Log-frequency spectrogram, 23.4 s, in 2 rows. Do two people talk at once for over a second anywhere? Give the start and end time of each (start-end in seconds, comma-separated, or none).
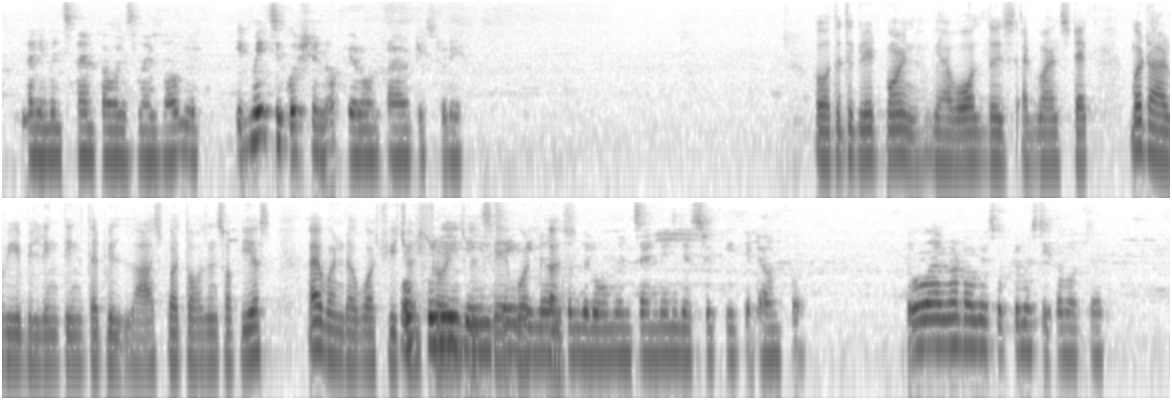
15.7-17.3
